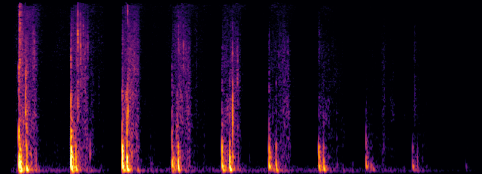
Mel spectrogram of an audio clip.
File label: steps outdoor town push walk; chiharu; anemoi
